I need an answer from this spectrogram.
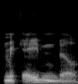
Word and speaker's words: McAdenville: City USA and McAdenville McAdenville thank you I'm that's how I would pronounce that I was Aiden or Aden but I guess makes sense with the with the m yeah hooked on fing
